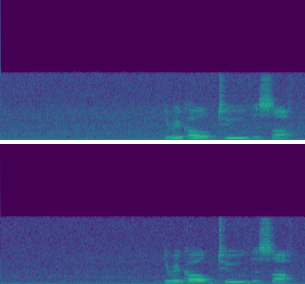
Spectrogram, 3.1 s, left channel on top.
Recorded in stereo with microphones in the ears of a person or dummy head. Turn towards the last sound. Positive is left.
turn(degrees=-15)  # may be behind; listen again after turning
